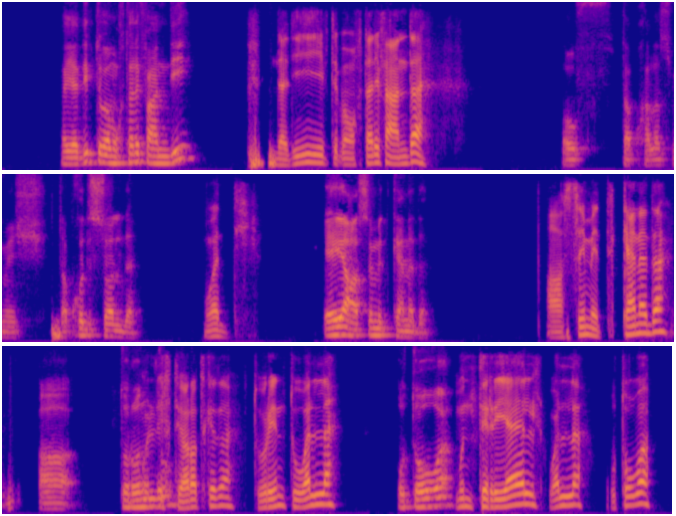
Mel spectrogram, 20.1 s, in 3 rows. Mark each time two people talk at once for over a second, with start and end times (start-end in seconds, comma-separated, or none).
none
